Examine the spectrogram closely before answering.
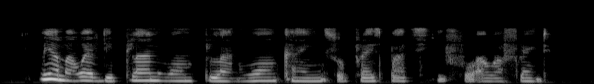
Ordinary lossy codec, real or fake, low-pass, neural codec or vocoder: none; real; 5.4 kHz; none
